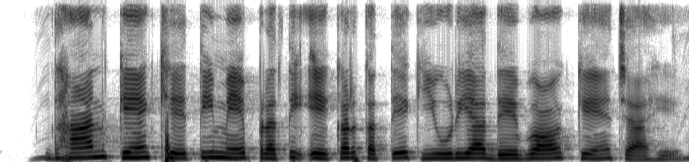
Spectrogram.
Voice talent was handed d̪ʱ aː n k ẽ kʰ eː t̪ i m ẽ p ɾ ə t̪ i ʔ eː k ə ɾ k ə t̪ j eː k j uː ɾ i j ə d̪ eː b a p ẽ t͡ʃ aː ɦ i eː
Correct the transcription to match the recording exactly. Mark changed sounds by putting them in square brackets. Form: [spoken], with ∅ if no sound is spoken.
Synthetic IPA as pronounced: d̪ʱ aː n k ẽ kʰ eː t̪ i m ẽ p ɾ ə t̪ i ʔ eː k ə ɾ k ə t̪ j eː k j uː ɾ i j [a] d̪ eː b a [k] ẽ t͡ʃ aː ɦ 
